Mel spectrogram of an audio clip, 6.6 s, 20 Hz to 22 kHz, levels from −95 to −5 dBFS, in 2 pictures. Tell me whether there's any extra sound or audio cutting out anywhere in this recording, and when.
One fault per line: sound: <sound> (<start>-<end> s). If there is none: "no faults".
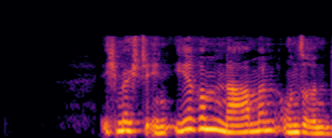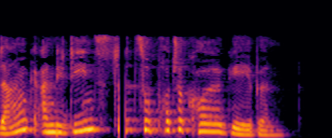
sound: dropout (4.5-4.6 s)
